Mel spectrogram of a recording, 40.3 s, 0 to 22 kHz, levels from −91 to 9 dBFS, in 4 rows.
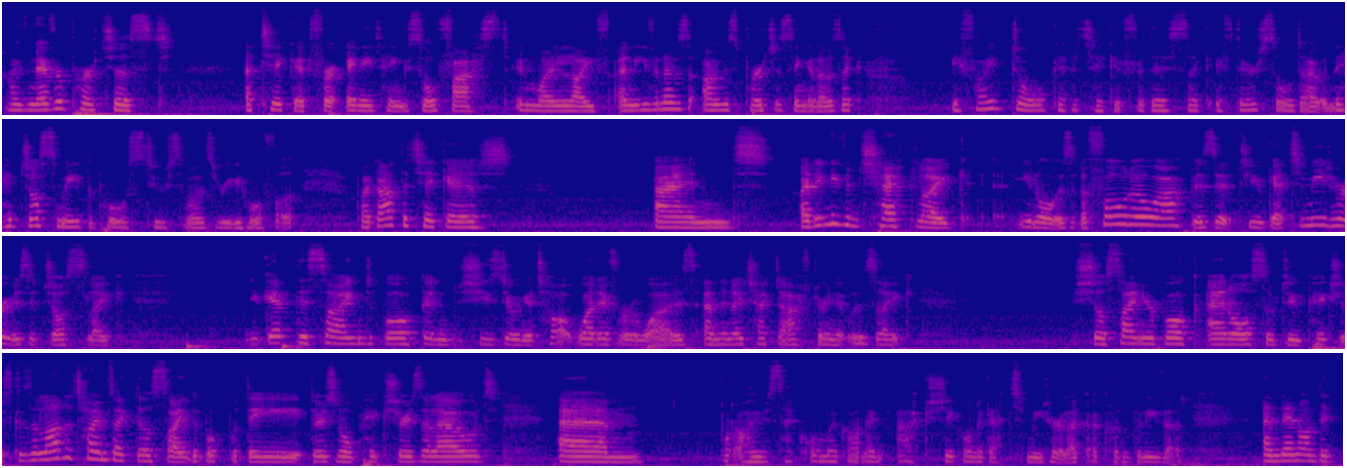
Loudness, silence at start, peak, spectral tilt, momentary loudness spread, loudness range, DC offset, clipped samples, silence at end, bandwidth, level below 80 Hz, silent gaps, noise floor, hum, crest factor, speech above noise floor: -48 LUFS; 0 s; -28 dBFS; -4.5 dB/octave; 11 LU; 6 LU; under 0.1%; under 0.1%; 0 s; 16.5 kHz; -66 dBFS; none; -69 dBFS; none; 20 dB; 21 dB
